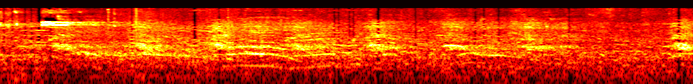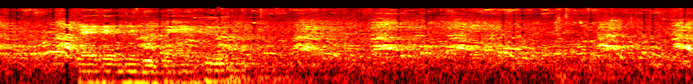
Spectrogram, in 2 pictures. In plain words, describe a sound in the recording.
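A crowd chatters and cheers in a large echoing arena.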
